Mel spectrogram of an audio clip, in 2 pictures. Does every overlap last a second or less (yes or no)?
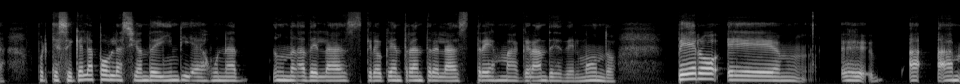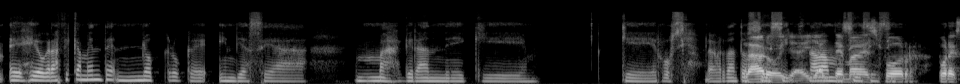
no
